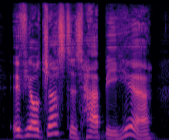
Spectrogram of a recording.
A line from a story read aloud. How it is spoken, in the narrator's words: I quavered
